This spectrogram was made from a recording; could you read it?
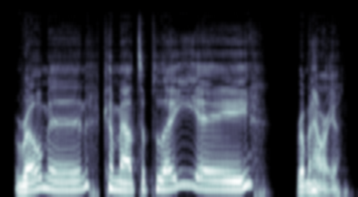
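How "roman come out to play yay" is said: high, very slow calling out with Yay stretched long. Calling his buddy Roman out to play, doing a Luther voice. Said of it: "That was a good good Luther impression".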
